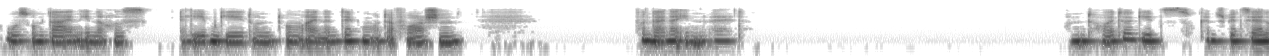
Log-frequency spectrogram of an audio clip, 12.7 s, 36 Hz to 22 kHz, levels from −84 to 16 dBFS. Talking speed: 105 wpm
